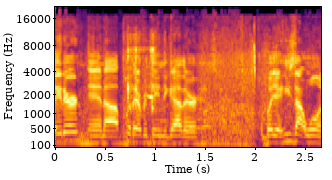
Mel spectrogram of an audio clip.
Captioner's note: camera app clicks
